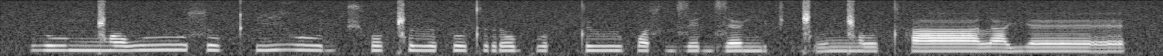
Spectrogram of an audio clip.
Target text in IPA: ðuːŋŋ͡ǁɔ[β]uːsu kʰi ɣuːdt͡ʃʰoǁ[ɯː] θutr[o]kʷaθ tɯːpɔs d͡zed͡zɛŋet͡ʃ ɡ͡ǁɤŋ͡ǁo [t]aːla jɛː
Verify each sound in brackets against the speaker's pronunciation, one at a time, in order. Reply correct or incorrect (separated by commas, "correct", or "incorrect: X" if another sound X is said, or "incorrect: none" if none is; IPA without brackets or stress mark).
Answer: correct, correct, correct, incorrect: tʰ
